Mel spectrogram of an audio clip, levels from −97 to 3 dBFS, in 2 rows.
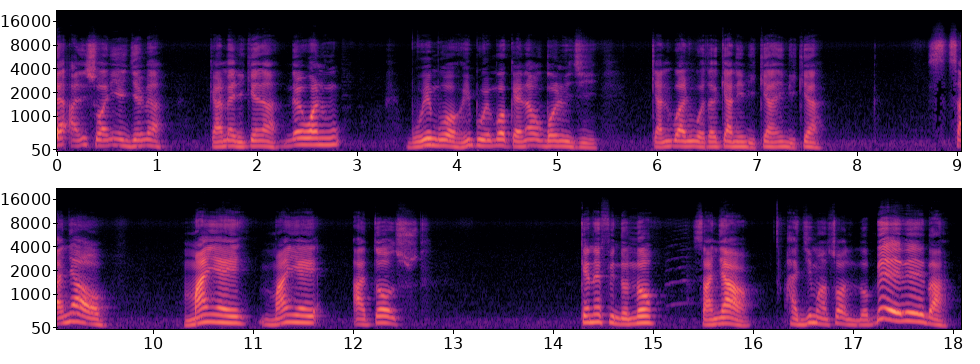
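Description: No technical faults can be heard anywhere in the speech recording.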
